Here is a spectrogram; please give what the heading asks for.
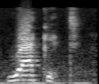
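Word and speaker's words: racquet: plaque masquerade okay masquerade racket r-a-c-q-u-e-t i'm not saying the k-w sound i'm saying just the plain hard c sound hard c sound or the uh k sound antique critique check now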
